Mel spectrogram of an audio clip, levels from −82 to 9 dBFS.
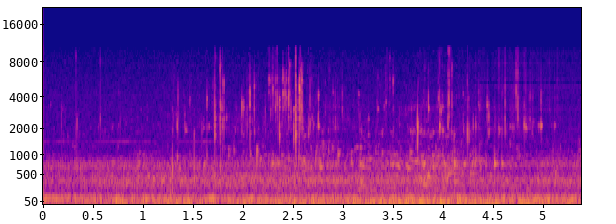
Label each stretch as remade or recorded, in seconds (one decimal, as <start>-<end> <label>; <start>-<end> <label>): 0.0-4.3 recorded; 4.3-5.4 remade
